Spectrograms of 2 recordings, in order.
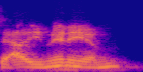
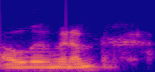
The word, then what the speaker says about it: aluminium: yeah let's take alumina it's aluminium i got that pronunciation right not aluminum um you know you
